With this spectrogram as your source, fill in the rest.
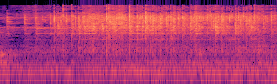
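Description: Mustard seeds hit very hot oil in a kadhai, setting off a bright, steady crackling sizzle that swells after a brief quiet start and continues close and fairly loud, with no talking.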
